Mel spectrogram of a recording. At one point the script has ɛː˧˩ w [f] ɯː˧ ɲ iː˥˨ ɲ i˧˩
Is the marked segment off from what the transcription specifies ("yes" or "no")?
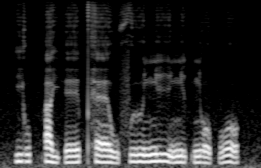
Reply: no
